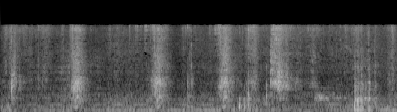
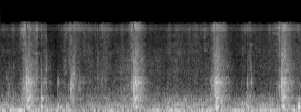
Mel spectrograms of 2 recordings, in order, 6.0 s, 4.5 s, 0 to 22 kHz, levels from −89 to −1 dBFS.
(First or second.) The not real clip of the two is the second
